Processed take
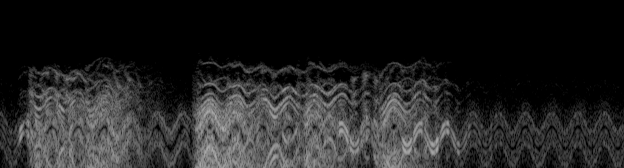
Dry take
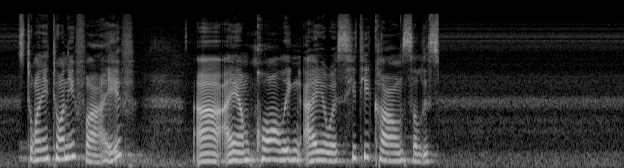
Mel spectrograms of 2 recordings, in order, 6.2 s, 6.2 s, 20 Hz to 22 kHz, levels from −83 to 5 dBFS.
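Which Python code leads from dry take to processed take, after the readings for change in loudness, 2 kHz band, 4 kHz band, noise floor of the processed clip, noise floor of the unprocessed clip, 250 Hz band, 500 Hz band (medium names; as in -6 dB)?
-8.0 dB, -5.0 dB, -12.0 dB, -56 dBFS, -48 dBFS, -14.0 dB, -8.5 dB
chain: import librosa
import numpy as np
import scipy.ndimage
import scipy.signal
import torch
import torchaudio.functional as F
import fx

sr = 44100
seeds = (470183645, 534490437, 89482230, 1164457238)

y = fx.octave_mirror(x, sr, pivot_hz=840.0)
y = scipy.signal.sosfilt(scipy.signal.butter(2, 1200.0, 'lowpass', fs=sr, output='sos'), y)
y = fx.low_shelf(y, sr, hz=310.0, db=-9.5)
y = fx.echo_feedback(y, sr, ms=107, feedback_pct=40, wet_db=-4)
y = fx.ring_lfo(y, sr, carrier_hz=740.0, swing_pct=35, hz=3.8)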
